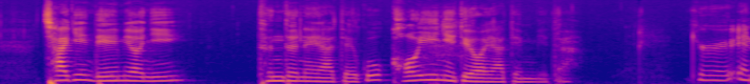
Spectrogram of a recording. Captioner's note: speaking in Korean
